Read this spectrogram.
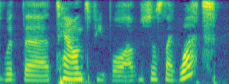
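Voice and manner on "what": ordinary talk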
